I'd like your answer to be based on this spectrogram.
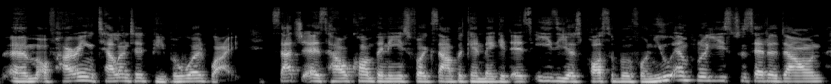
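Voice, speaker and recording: A man hosting a podcast, opening the episode and introducing his guest with measured, friendly delivery. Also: on the high side. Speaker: podcast host. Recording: faint music underneath.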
